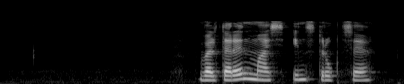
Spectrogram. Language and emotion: Russian, neutral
